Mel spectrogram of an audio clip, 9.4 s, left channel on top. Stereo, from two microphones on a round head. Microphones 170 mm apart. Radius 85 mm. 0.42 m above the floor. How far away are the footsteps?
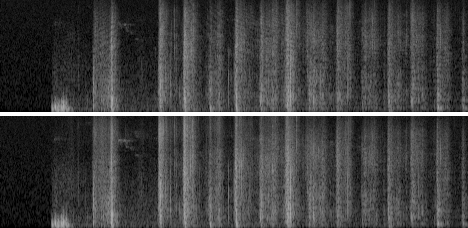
About 1.3 m.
